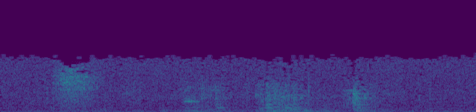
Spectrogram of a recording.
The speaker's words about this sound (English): I'm going to open up the door and listen.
